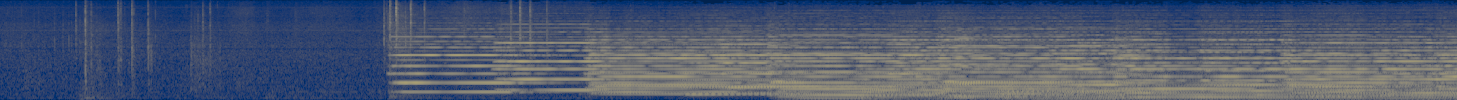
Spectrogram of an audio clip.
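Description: Organ music begins about four seconds in: a few sustained upper notes first, then fuller chords, with a deep pedal bass entering about halfway through. Before the organ starts there are only a few faint clicks over a quiet room.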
